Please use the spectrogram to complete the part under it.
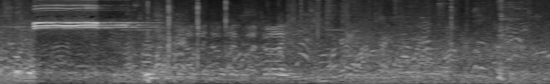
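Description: Players shout across an open field.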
